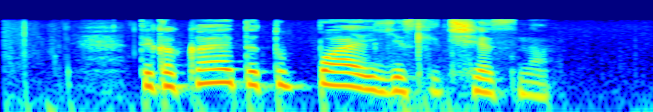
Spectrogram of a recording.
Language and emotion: Russian, angry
